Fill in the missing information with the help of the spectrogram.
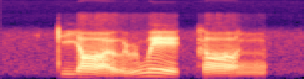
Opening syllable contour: low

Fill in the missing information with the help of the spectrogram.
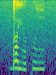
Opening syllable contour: high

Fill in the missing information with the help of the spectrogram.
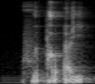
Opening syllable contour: low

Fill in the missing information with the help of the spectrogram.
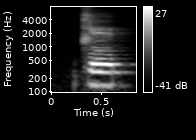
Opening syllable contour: low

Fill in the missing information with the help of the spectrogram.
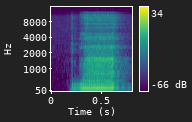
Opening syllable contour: high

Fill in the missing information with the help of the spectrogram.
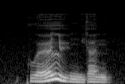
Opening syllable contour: rising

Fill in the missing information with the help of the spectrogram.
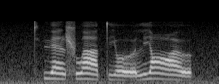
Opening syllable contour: falling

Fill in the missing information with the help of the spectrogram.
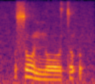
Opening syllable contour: falling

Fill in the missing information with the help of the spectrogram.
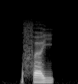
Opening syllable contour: low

